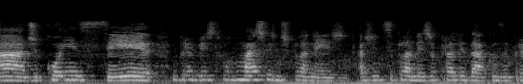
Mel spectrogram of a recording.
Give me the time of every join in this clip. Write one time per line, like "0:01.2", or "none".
0:01.7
